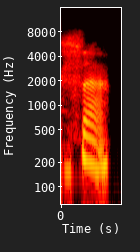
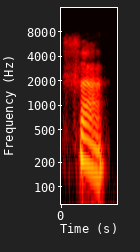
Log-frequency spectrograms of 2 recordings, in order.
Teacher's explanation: Huruf sa ini ujung lidahnya bertemu dengan ujung gigi seri atas sehingga lidahnya harus terjulur keluar.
